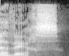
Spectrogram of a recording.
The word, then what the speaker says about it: averse: S is pronounced. The E is not pronounced.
